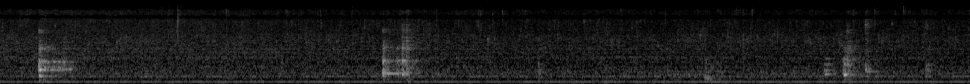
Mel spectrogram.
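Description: Steady sizzle of food frying in a skillet, with three short clatters of a utensil against the pan.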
